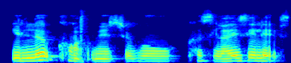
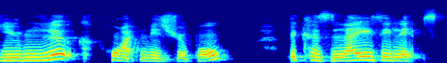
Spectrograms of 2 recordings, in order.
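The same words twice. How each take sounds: First: The words are mumbled with little lip movement. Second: The words are clearly articulated with active lips. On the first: The message is hard to hear and understand. The speaker calls it wrong. "So this is what lazy lips do. They don't move much when you're talking" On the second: The message is easy to hear and understand. The speaker calls it right. "what I was actually saying to you was"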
